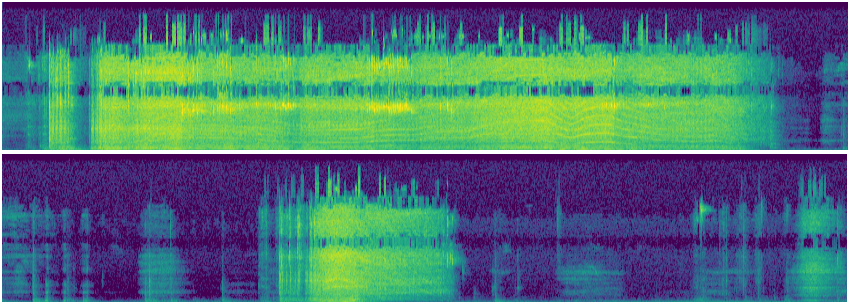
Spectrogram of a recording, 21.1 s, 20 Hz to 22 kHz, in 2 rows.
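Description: An electric drill bores out spot welds on a 1964 VW Bug convertible body, a loud whining bite lasting about eight seconds, a pause, then a second short burst, with faint handling noises between.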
